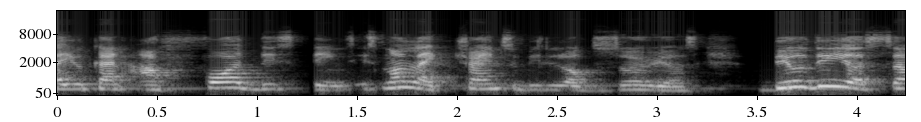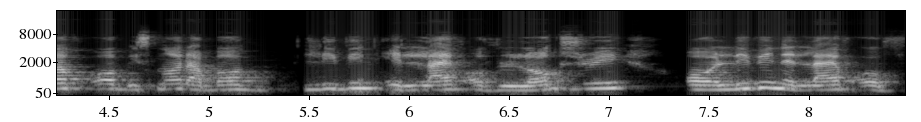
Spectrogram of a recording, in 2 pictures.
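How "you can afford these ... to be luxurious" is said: usual speaking voice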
